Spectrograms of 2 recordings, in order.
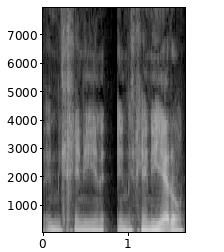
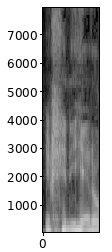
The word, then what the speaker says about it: ingeniero: but the engineer is ingeniero. Difficult for us to pronounce. Ingeniero or ingeniera. Ingeniero. It's difficult.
